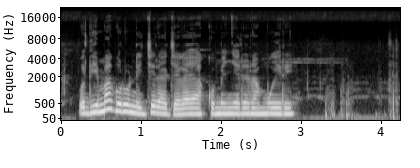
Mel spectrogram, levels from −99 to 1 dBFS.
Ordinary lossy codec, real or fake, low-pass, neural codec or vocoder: none; real; 19.8 kHz; none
